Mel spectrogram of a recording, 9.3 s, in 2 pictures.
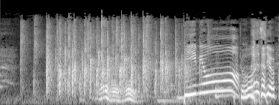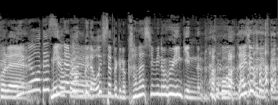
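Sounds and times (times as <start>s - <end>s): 
small audience clapping: 0.3s - 4.0s
speech: 1.7s - 9.2s
laughter: 8.0s - 9.2s.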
